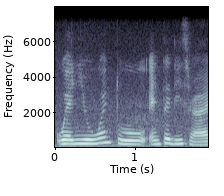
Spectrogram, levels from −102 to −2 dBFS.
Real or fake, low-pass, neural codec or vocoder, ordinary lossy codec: real; 7.2 kHz; none; none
